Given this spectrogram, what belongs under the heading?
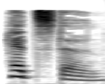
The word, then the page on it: headstone: anglais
